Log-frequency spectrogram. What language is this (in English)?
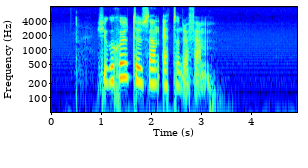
Swedish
